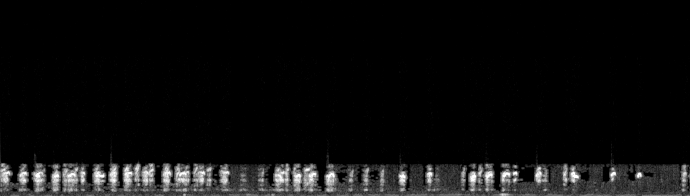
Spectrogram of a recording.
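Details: Eurasian blue tit chicks in a garden nestbox before fledging, caught on a nestbox camera; a continuous stream of quick, high, clipped chirps repeated several times a second, with faint low hum.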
